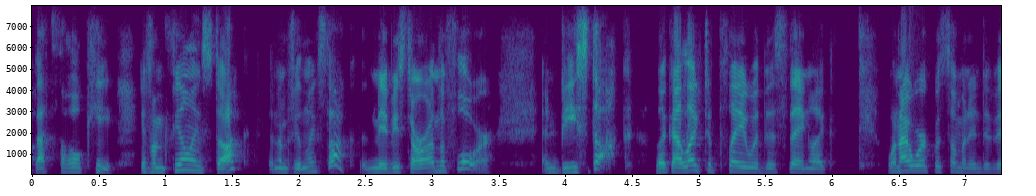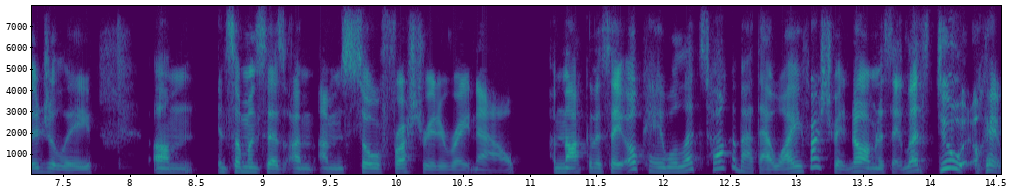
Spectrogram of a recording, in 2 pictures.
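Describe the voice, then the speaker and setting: A woman dance teacher talking in a podcast interview, animated and playful, acting out little voices and laughing often. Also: fairly low pitch, brisk, dry recording. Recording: dull lo-fi sound.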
